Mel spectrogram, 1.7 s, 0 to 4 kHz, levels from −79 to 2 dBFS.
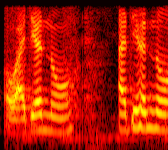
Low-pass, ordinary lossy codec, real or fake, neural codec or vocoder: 3.6 kHz; none; real; none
